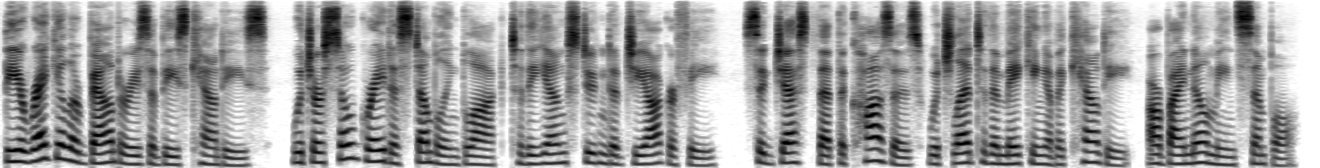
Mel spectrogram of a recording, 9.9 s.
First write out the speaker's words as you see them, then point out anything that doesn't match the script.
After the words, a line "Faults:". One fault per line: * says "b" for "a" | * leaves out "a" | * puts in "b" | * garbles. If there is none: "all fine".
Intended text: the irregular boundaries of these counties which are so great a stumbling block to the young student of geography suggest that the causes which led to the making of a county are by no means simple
the irregular boundaries of these counties which are so great a stumbling block to the young student of geography suggest that the causes which led to the making of a county are by no means simple
Faults:
all fine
